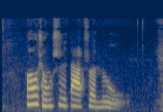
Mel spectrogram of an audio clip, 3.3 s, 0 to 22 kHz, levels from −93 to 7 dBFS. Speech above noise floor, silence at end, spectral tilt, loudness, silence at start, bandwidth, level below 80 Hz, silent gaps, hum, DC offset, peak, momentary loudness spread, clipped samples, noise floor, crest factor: 40 dB; 0 s; -4.5 dB/octave; -19 LUFS; 0.55 s; 11.5 kHz; -66 dBFS; none; none; under 0.1%; -4 dBFS; 15 LU; under 0.1%; -60 dBFS; 18 dB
